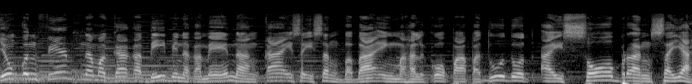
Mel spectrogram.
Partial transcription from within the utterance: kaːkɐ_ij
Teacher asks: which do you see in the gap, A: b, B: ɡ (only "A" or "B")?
A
